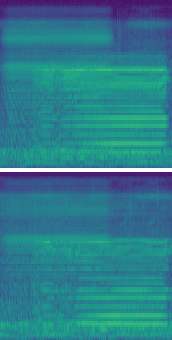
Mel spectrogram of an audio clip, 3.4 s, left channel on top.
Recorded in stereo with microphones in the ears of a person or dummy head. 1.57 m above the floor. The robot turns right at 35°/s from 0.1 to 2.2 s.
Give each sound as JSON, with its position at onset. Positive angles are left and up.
{"t": 0.6, "sound": "a violin", "azimuth_deg": 15, "distance_m": 2.5}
